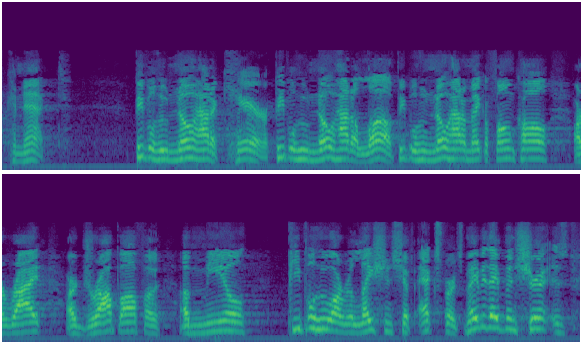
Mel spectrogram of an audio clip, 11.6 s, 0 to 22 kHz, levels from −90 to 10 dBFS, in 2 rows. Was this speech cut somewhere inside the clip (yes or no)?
no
